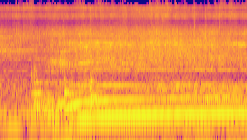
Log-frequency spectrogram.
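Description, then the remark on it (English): A motorboat engine, with Mr. Q driving the boat, roars up and revs, its low droning pitch rising and then holding steady, loud, with no voices over it. “We should let Mr. Q concentrate on driving the boat.”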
